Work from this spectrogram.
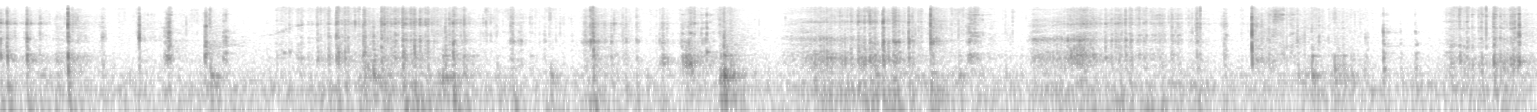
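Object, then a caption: Bar of soap. A hand-held solid rectangular bar of pink and white striped soap is shaved and carved with a utility knife blade, so curls and flakes fall off. Quiet, bright scraping and crisp crackling cuts repeat in quick bursts, with many short sharp snaps between softer swishing shaves.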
